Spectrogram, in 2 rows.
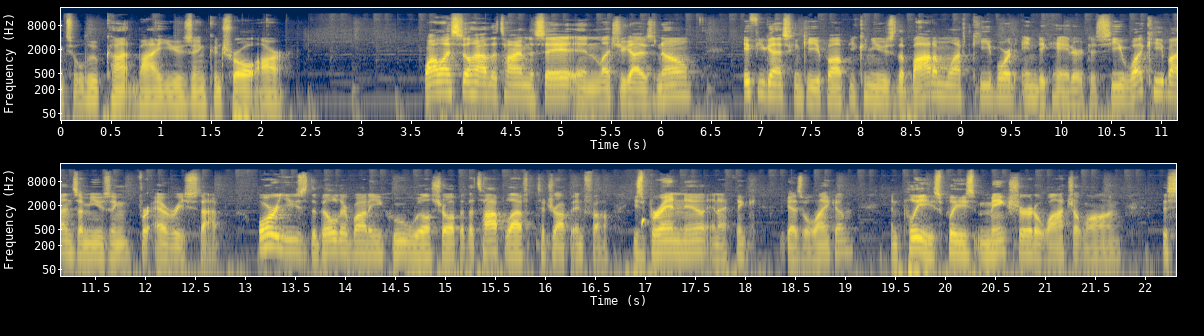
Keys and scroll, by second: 2.5 ctrl+r, 3.6 ctrl+r, 13.4 F3, 20.5 1.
